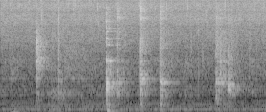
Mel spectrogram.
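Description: Onions fry in a pan with a soft, continuous sizzle, broken by several sharp scraping stirs of a utensil at irregular intervals.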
